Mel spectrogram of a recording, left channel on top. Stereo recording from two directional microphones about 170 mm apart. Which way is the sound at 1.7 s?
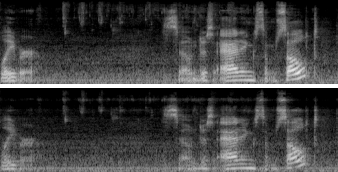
45° left (ahead or behind).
